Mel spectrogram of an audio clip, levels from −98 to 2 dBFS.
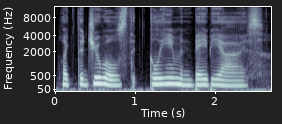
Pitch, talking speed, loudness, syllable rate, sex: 185 Hz, 175 wpm, -16 LUFS, 4.3 syllables/s, female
